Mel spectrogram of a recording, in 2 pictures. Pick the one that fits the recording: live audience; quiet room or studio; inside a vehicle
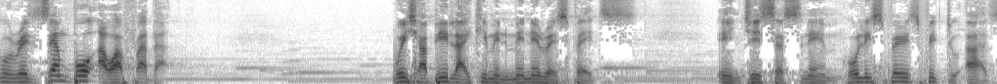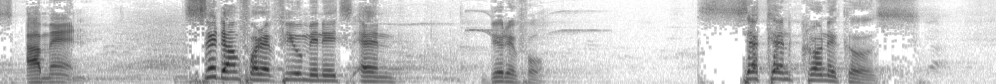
live audience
